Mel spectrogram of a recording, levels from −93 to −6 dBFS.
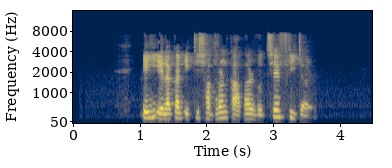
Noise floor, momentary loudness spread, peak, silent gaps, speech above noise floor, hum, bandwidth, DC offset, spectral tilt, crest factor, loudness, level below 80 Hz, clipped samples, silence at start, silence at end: -73 dBFS; 11 LU; 0 dBFS; none; 55 dB; none; 7.8 kHz; under 0.1%; -3.5 dB/octave; 20 dB; -19 LUFS; -68 dBFS; under 0.1%; 1.05 s; 0.9 s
